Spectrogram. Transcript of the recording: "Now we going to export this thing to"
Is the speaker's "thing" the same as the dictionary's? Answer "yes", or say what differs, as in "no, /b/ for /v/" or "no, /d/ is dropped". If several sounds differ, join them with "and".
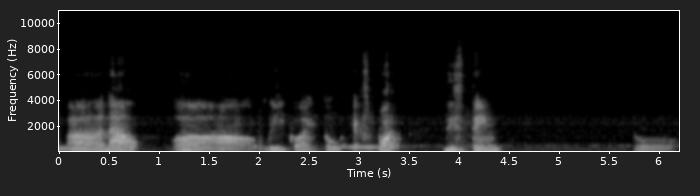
no, /t/ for /θ/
